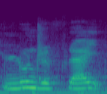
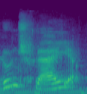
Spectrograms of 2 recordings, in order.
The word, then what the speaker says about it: Loungefly: Toujours pour mon anniversaire, j'ai reçu de ma petite Akiko Disney ce très joli Loungefly. Loungefly, je sais pas pourquoi je veux dire Loungefly à chaque fois. On prononce pas le E.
